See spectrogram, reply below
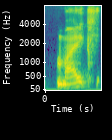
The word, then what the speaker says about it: Mike: And just for those who may be confused, I spell my name Mike, M I K E, the letter G, the letter Z.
